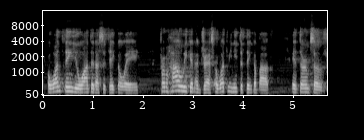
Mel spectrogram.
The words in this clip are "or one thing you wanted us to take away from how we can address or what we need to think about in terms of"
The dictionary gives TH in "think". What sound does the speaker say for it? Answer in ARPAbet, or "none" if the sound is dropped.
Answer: TH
